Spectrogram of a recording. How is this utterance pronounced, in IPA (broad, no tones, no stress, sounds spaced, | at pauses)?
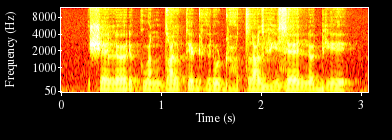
ʃ ɛ l œ ɾ ʏ k u n dˤ ʏ l k e ɖʱ ʏ ɾ u ɖʱ ʏ tˤ l o l vʲ e z ɛ n œ bʲ e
